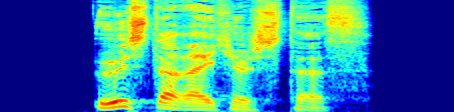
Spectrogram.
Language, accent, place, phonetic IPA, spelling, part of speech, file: German, Germany, Berlin, [ˈøːstəʁaɪ̯çɪʃstəs], österreichischstes, adjective, De-österreichischstes.ogg
- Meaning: strong/mixed nominative/accusative neuter singular superlative degree of österreichisch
